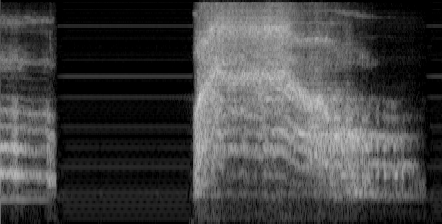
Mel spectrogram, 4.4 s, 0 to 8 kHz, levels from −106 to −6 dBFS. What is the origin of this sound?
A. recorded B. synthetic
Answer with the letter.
B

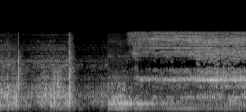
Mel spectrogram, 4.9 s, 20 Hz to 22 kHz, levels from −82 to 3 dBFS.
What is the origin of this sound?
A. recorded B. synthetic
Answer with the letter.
A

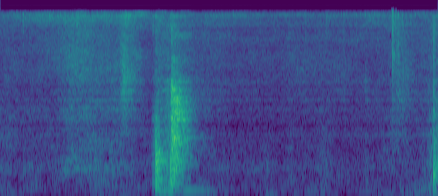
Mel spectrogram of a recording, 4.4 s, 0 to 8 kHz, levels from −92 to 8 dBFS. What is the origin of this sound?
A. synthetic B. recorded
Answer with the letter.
A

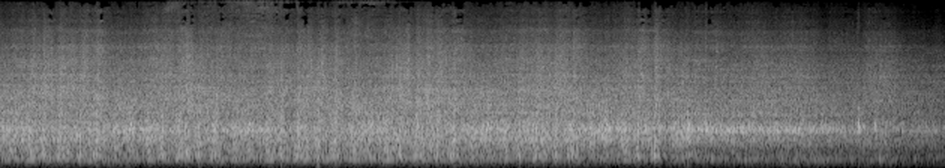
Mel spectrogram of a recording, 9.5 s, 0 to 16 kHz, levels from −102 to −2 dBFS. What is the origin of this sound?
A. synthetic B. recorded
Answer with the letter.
A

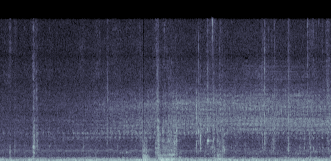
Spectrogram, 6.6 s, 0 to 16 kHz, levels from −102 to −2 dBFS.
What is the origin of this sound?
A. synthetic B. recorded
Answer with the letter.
B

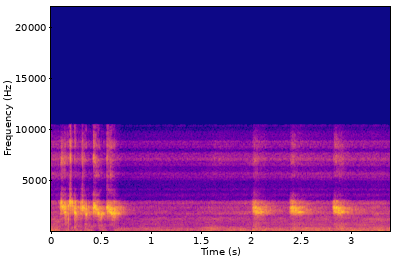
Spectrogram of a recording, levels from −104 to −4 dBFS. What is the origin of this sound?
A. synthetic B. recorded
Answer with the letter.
A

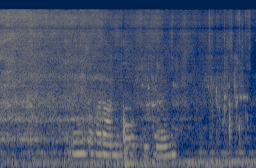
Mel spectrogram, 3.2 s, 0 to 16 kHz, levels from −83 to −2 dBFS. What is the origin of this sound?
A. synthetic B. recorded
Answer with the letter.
A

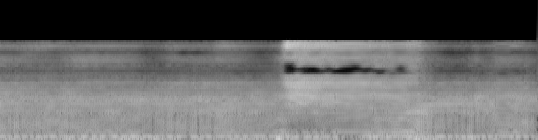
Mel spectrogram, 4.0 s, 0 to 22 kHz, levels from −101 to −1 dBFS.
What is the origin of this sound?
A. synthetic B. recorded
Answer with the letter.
A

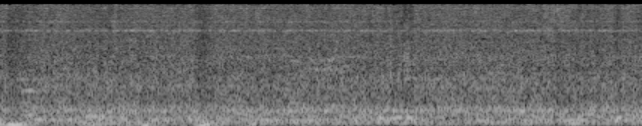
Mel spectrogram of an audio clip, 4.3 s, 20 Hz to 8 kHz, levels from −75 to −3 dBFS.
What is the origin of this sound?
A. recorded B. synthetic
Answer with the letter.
A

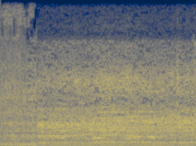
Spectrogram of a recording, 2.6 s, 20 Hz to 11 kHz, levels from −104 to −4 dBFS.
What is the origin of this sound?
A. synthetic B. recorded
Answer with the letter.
B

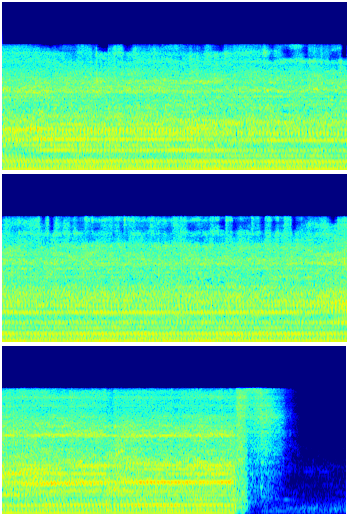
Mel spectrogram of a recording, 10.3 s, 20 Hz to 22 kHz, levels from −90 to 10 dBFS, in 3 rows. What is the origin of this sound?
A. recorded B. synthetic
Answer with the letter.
B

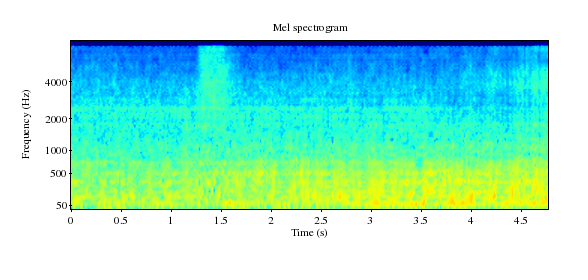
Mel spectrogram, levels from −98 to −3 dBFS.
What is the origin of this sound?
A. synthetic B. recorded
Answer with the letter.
A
